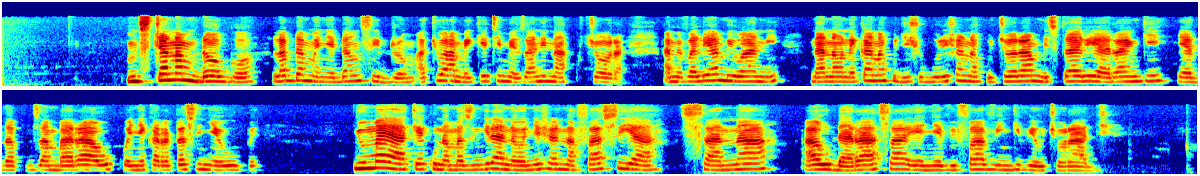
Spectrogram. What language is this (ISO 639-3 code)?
swa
